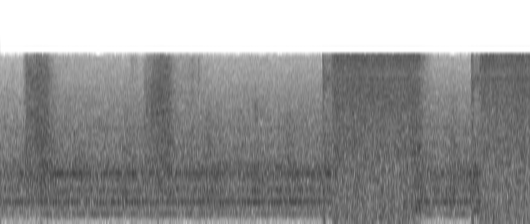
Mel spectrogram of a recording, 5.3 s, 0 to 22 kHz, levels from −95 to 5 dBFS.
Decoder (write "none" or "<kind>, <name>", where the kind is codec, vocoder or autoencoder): none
